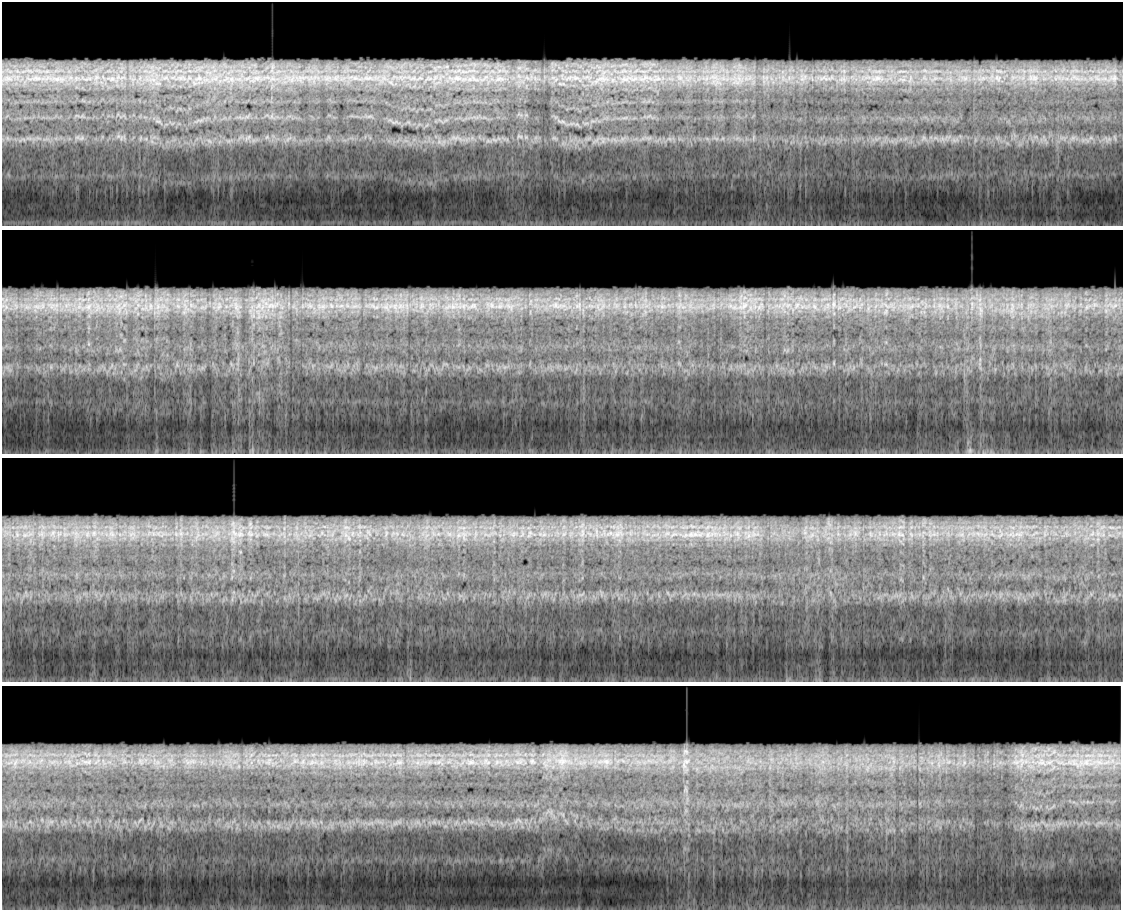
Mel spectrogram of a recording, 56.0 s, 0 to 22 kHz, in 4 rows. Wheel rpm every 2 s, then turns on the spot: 230, 230, 230, 230, 230, 230, 230, 230, 220, 230, 240, 230, 230, 230, 230, 220, 220, 210, 220, 210, 230, 220, 220, 230, 230, 210, 220, 230.
none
